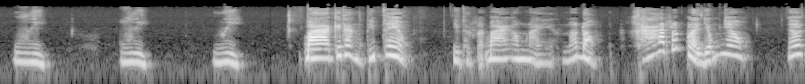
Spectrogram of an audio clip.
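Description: A woman language teacher giving an online pronunciation lesson, explaining patiently and repeating sounds slowly. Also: fairly high pitch, fairly bright tone, breathy edge.

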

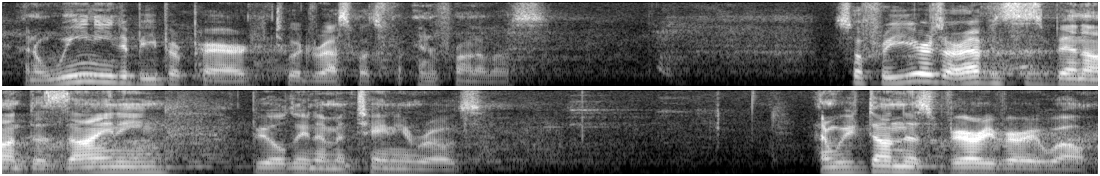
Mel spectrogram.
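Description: Man giving a keynote in a reverberant hall. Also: medium pitch. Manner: earnest, plain-spoken, with light joking asides. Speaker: transportation agency leader giving a conference speech. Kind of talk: conference keynote speech. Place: large conference hall. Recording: long reverb of a big hall.

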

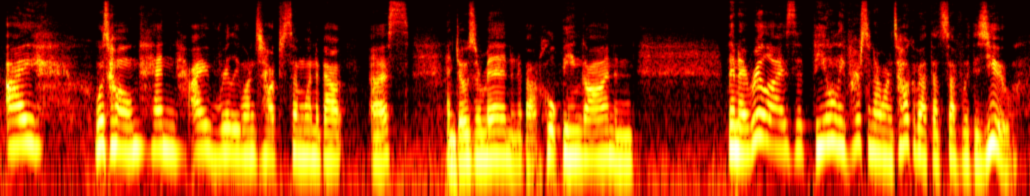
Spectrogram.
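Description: A woman's voice: medium pitch, a little fast, fairly bright tone, a little hiss or hum, natural voice. An actress in her thirties playing an earnest, eager, competitive police detective in a TV comedy. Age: 30s.

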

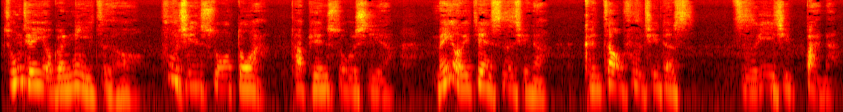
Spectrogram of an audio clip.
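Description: A woman with a low, husky voice tells jokes one after another, letting her pitch rise and fall in a lively sing-song. She drags out the little particles that end her phrases, giving each punchline a playful lilt. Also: normal speed, poor audio. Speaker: joke teller, show host. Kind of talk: storytelling jokes.

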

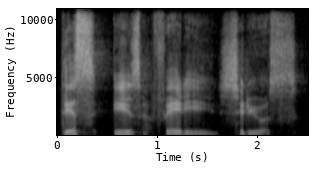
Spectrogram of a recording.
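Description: A middle-aged man preaching at a pulpit in a small church, speaking into a handheld mic, slow and emphatic, calling out "Amen?" to the congregation. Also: medium pitch, expressive, creaky. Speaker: pastor delivering an English translation of a sermon. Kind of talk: sermon. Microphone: handheld microphone at a pulpit.

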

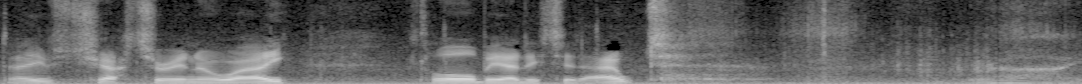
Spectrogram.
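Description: A man's voice: medium pitch, fairly even intonation, slow pace, a little hiss or hum. A man with a Yorkshire accent hosting a golf video, giving teasing, chatty play-by-play while out on the course. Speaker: golf vlogger and host. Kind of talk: casual on-course commentary.

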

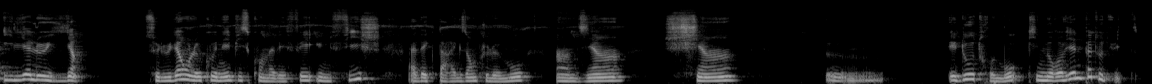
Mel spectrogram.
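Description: A woman's voice: lowish voice, mellow. A woman teaching children to spell, patiently sounding out words and naming their letters one by one.

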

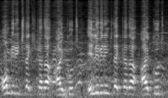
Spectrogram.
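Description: A man giving excited live football commentary for television, a voice that rises to shouts for goals. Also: extremely high pitch, fast talker. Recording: loud stadium crowd, noisy archive TV broadcast. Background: roaring stadium crowd.

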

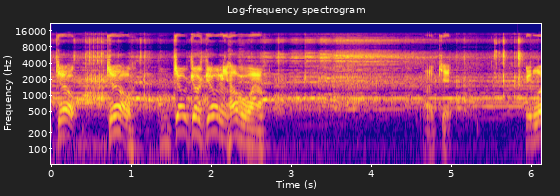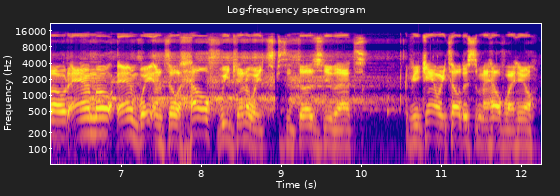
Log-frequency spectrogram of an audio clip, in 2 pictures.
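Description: Commenting off the cuff as a Let's Play host, a man mutters brief reactions at a normal speed, his mid-range voice lively in intonation, with long pauses between them. The low-quality recording has loud game music and audio from a handheld console over his voice.

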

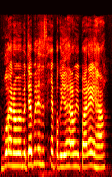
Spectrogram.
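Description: A woman's voice: sits high, steady tone, rapid-fire, a bit bright. A woman tells a story in casual chat and repeats her phrases for emphasis.

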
